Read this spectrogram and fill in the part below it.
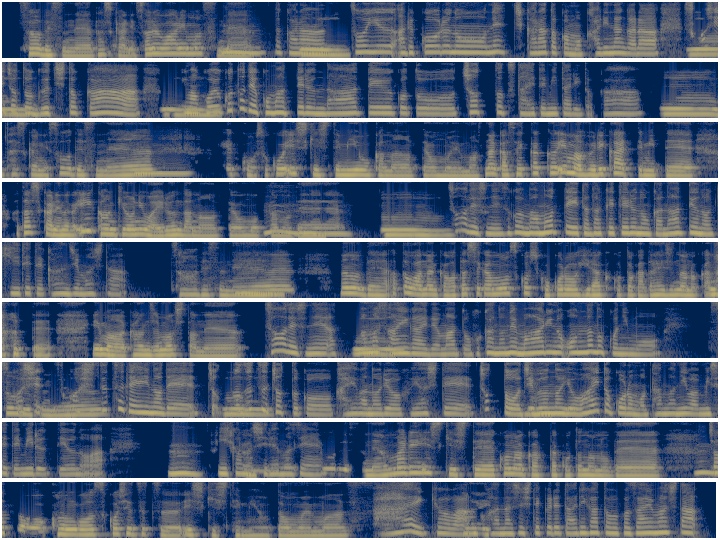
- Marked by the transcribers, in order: unintelligible speech; laughing while speaking: "なって"; other background noise
- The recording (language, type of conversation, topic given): Japanese, advice, 助けを求める勇気はどうすれば育てられますか？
